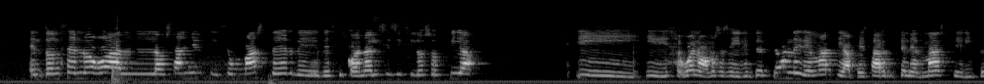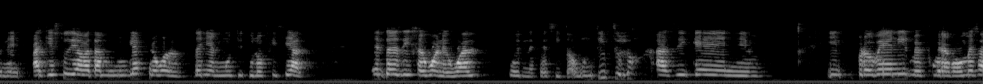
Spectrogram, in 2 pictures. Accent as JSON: {"language": "Spanish", "country": "Spain", "said": "de España, pues los españoles somos sangría, oles, sevillanas"}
